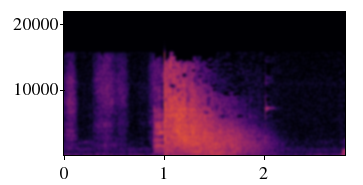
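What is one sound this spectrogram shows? A revolver fires a single shot.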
